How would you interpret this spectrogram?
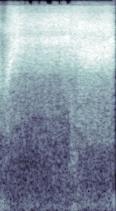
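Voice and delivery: breathy whiss like wind through a cracked window; unvoiced hiss of air. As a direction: blow the sound out without voice.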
